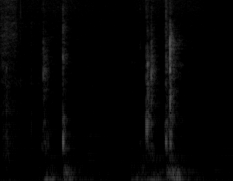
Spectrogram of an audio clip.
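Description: Faint keyboard typing: a few soft key clicks in two short bursts separated by a brief pause, with no voices.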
